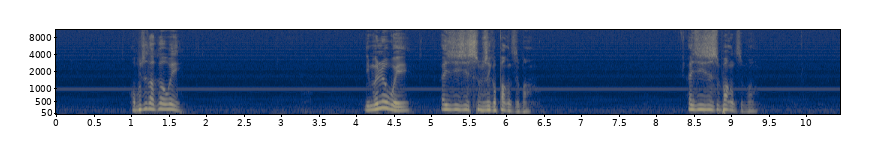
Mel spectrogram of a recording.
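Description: An older man speaks in short bursts through a microphone.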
